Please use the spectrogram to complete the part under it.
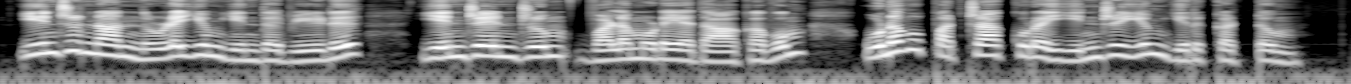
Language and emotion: Tamil, neutral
